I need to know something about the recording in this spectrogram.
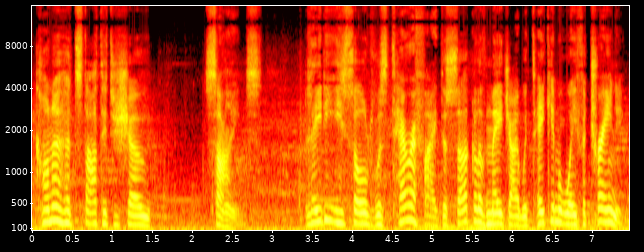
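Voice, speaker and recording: A man's voice: a little high, expressive, moderate pace, a bit bright, a little hiss or hum. An actor playing a nervous, remorseful young male mage held in a dungeon, in a video game. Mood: explaining. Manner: anxious, remorseful, pleading.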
